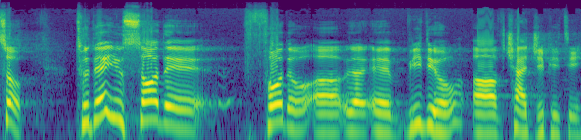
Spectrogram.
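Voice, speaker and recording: A man with a Persian accent speaks at a high pitch, his voice making very wide pitch swings. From Iran. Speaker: conference speaker on AI in engineering. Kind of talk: conference talk. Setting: stage with audience.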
